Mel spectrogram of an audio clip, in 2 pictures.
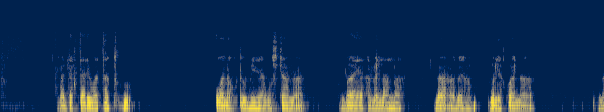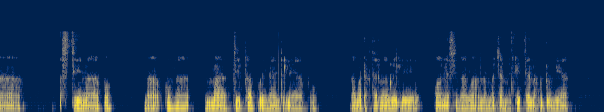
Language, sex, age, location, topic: Swahili, male, 25-35, Wajir, health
